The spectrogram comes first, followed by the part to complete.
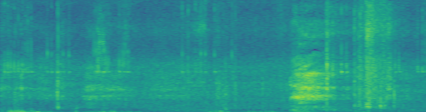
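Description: Wind rumbling on the microphone, with handling and rustling noise and a few sharp ticks. A short, louder noisy burst comes about three seconds in.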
